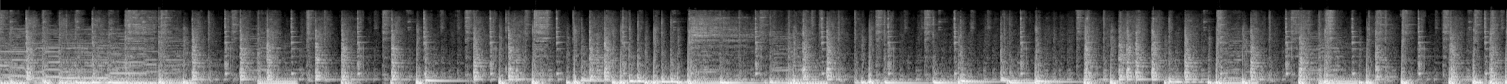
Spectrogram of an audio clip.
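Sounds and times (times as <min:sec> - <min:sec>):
drum kit playing: 0:00.0 - 0:15.0.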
